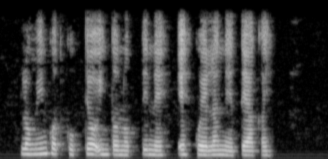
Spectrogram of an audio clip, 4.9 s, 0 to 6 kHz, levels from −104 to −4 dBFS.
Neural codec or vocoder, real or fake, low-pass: none; real; 5.4 kHz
